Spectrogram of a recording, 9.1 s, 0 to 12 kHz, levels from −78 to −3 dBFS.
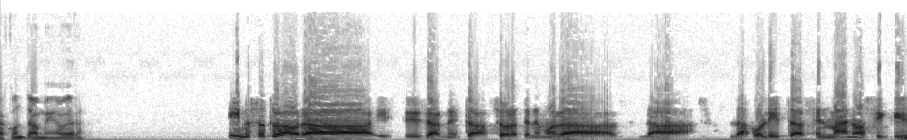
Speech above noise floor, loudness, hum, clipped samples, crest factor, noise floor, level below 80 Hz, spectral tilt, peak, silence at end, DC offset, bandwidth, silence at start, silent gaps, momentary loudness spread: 34 dB; -14 LUFS; none; under 0.1%; 12 dB; -48 dBFS; -42 dBFS; -5 dB/octave; -2 dBFS; 0 s; under 0.1%; 11 kHz; 0 s; none; 11 LU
